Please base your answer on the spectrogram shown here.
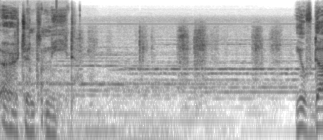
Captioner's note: quill scratching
